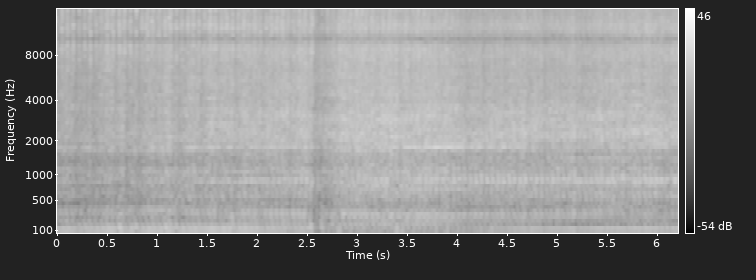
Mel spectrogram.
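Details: Freshly rebuilt Ferrari Dino 246 GT engine, fully restored and run on a small test stand before final installation, with oil pressure, water temperature and exhaust being checked: smooth, even idle, steady low beat, no knocks or misses; normal idle.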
